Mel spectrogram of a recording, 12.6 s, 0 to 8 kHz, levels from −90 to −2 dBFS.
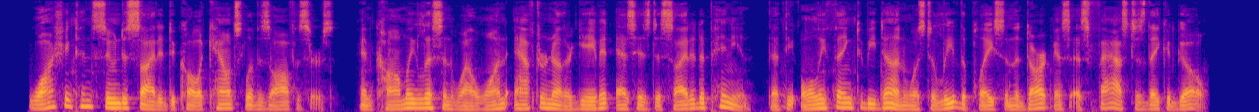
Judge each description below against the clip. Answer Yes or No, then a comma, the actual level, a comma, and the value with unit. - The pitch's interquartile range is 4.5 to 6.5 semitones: Yes, average, 4.8 semitones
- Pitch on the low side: Yes, low, 100 Hz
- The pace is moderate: No, fast, 210 wpm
